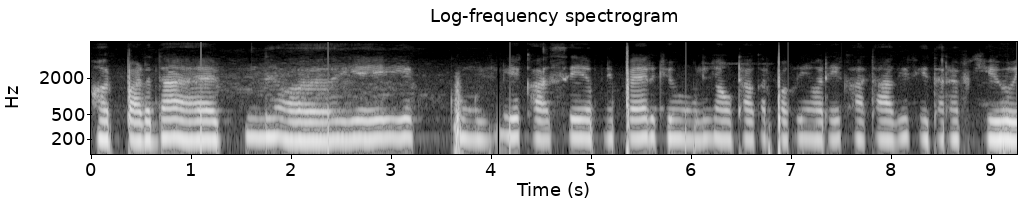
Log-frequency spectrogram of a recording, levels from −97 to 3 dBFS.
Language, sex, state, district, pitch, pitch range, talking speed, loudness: Hindi, female, Uttar Pradesh, Gorakhpur, 200 Hz, 195-210 Hz, 160 wpm, -16 LUFS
